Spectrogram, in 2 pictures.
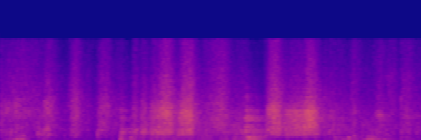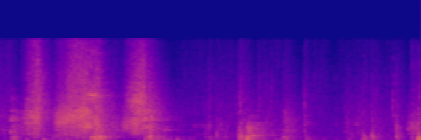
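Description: Cardboard shipping box being handled and opened: cardboard rubbing and scraping in irregular bursts as an inner box is slid out, loudest about five seconds in.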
